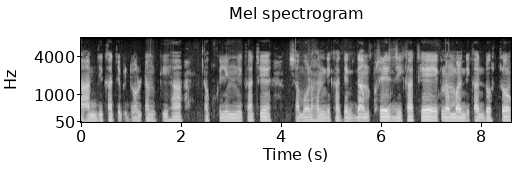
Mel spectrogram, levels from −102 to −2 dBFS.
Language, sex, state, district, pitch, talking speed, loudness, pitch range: Chhattisgarhi, male, Chhattisgarh, Sarguja, 100 Hz, 160 wpm, -21 LUFS, 100-105 Hz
